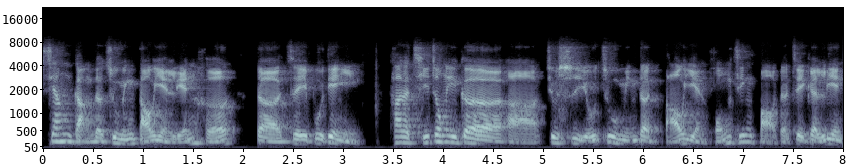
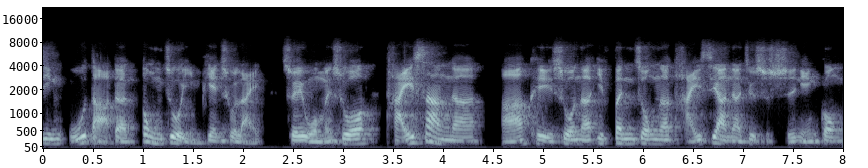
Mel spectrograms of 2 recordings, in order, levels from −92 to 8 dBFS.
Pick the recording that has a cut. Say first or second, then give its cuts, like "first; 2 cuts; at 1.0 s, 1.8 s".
first; 2 cuts; at 2.8 s, 5.0 s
